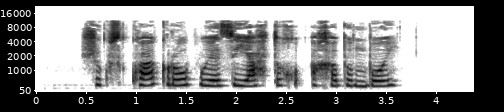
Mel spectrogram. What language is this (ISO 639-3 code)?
abk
